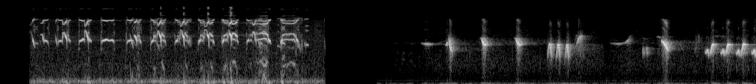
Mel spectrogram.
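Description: Small songbird chirping: a fast run of high chirps that cuts off abruptly about three seconds in, then after a short gap a looser series of sharp chirps and short trills.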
